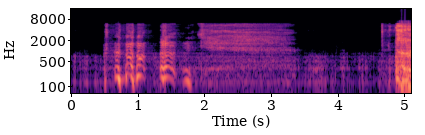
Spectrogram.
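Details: Deep cough in a person who thinks they have a cold or flu: a few deep, harsh, voiced coughing bursts, a drawn-in breathy hiss, then another loud burst.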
